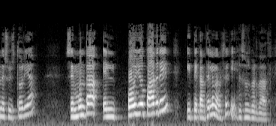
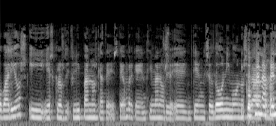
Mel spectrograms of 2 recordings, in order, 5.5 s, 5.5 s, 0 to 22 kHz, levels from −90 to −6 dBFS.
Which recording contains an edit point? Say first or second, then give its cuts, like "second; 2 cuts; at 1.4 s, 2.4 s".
second; 2 cuts; at 1.4 s, 1.9 s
